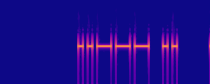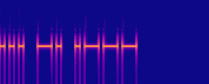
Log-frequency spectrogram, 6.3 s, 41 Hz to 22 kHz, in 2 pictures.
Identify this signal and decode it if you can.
Morse code, heard as a keyed tone, about 17 wpm, 700 Hz. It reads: 2I SNJ
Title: Winter Field Day Exchanges Encore 17wpm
